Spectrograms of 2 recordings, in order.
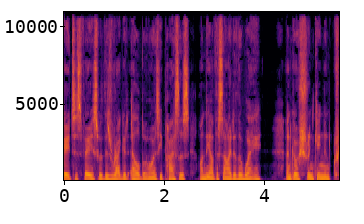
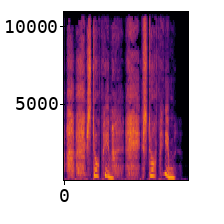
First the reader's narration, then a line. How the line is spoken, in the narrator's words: cries the woman, almost breathless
